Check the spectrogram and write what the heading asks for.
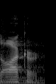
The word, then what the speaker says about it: Ocker: the Ocker family, and that is the way he pronounced his last name is Ocker.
